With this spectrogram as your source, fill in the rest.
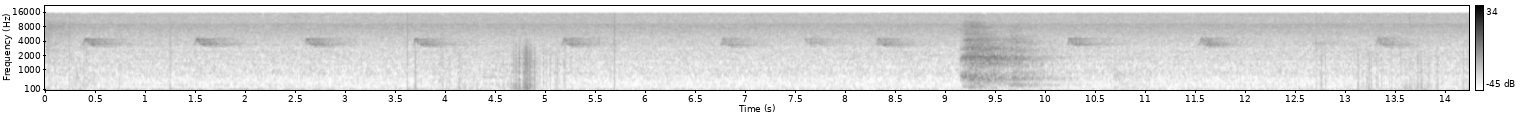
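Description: A man talks quietly in a large echoing hall.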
